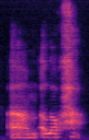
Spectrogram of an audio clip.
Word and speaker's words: Aloha: The ha is your breath. So like when you say it properly, you should say it with your soul, say it with your heart. Aloha.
